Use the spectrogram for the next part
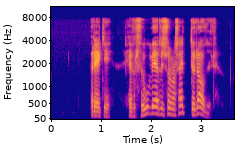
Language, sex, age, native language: Icelandic, male, 20-29, Icelandic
